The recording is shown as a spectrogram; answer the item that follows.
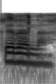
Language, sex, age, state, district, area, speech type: Santali, female, 30-45, West Bengal, Malda, rural, spontaneous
